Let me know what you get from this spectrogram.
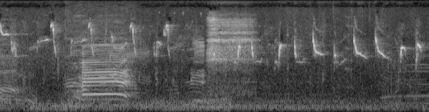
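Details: ['Herded tame village cattle on a rice-field path heading to grassland; one strong, steady moo lasting under a second, followed by a hoarse bleat-like call, while small birds chirp repeatedly in quick, sharp notes.']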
